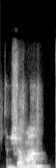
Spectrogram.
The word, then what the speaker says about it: Germain: It's French, Germain.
